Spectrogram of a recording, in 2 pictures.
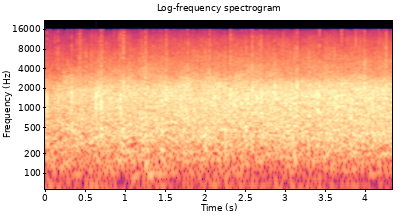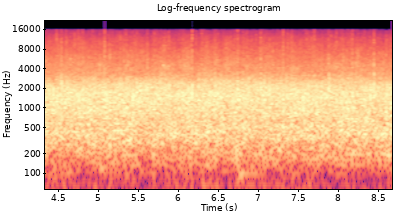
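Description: A large crowd applauding steadily, many hands clapping at once in a sustained, even ovation.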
